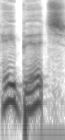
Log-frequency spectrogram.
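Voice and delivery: loud, canned, fake prank-call generator voice. Describing a phone generator used to prank call people: imitating a prank phone generator voice. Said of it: "that you could prank call people and be like".

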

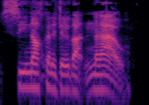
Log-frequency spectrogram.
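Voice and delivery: ordinary delivery

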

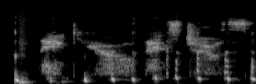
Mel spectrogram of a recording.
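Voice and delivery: hushed, close-mic ASMR whisper. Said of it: "Give me some A S M R".

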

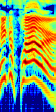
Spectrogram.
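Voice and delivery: shrill, very high, full-volume shrieking yell. Asking the other speaker to pick a flower after a jump scare: yelling. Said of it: "I'm, like, yelling".

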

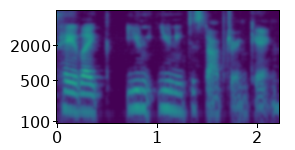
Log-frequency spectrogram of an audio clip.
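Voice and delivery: mock whispering. Retelling how a husband told his wife to stop drinking: imitating a whisper. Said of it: "whispers at her".

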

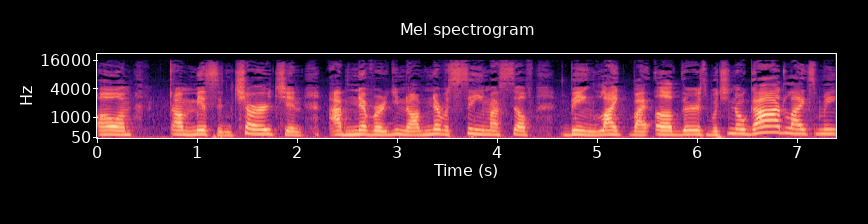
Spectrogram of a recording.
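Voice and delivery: ordinary talk, nothing marked

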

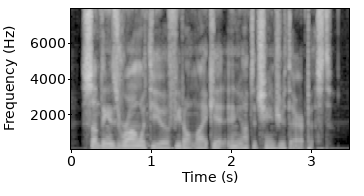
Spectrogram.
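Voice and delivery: ordinary talk

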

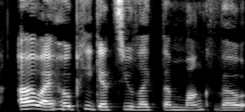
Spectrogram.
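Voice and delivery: usual speaking voice

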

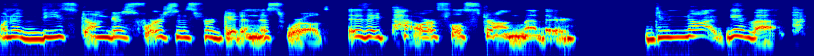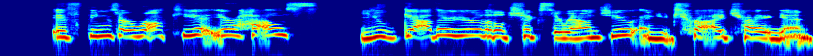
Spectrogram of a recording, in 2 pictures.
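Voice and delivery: heartfelt, stirred-up, emotionally moved voice. Speaking to mothers in her audience, getting emotional. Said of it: "now I'm going to get emotional".

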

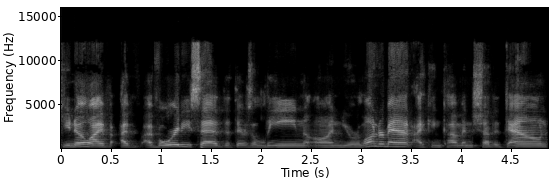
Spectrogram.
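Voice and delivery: ordinary talk, nothing marked

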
